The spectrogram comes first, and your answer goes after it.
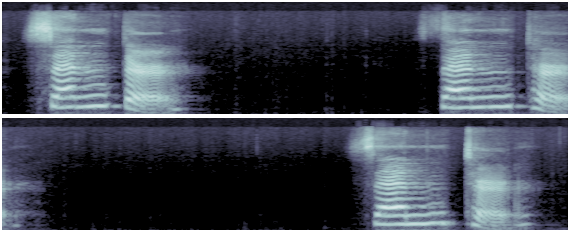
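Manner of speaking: CENTER said "sen-ter", deliberately split; teacher's careful CENTER, same for both spellings; model pronunciation. Shown as a demonstration. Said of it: "caranya ngucapin itu adalah, um, sama".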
